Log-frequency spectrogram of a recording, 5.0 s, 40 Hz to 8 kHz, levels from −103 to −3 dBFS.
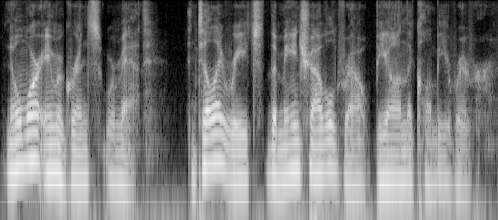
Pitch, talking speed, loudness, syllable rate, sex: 110 Hz, 190 wpm, -20 LUFS, 6.0 syllables/s, male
